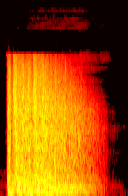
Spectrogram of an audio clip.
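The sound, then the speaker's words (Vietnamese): One heavy explosive blast with a sudden loud onset, a dense rumbling roar that holds for over a second and then fades out, with no talk. “Vài tiếng nổ vang lên”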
